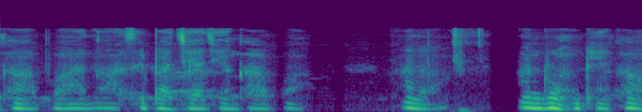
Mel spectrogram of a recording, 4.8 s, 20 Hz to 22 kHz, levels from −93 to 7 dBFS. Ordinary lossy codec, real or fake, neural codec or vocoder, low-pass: none; real; none; none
